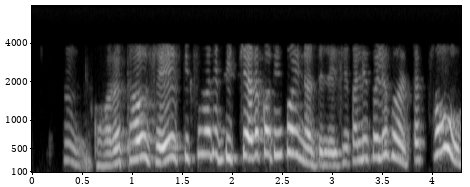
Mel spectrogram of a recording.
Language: Odia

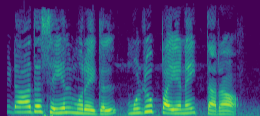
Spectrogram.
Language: Tamil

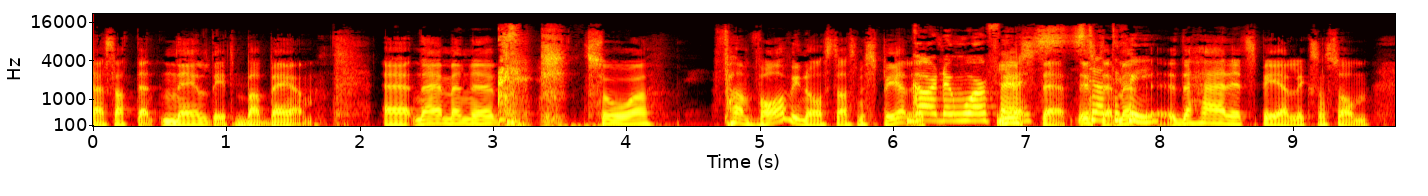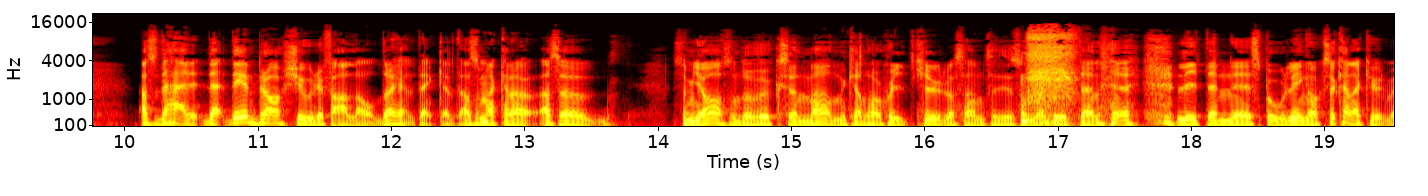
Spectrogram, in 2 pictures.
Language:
Swedish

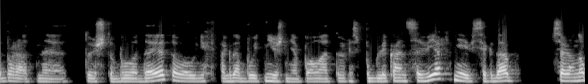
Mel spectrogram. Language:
Russian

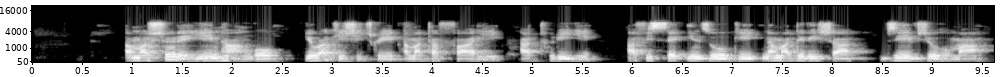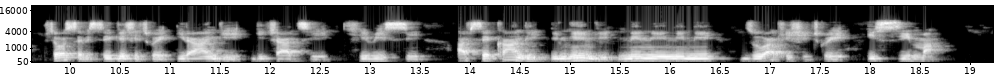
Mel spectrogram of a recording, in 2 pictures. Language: Rundi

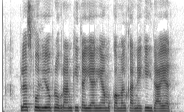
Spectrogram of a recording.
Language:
Urdu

